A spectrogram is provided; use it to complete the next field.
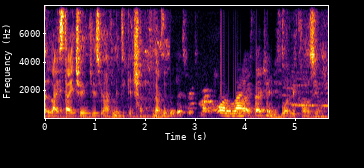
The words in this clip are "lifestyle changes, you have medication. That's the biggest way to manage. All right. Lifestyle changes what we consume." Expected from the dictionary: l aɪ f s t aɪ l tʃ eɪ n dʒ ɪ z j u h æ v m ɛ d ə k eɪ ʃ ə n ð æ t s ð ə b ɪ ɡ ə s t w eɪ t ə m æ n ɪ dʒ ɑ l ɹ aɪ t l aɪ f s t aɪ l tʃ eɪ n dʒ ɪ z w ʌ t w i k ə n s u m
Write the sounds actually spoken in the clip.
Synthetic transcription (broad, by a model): l aɪ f s t aɪ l tʃ eɪ n dʒ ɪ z j u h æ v m ɛ d ə k eɪ ʃ ə n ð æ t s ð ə b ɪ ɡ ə s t w eɪ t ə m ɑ ɪ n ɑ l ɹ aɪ l aɪ f s t aɪ l tʃ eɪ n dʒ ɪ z w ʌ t w i k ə n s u m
